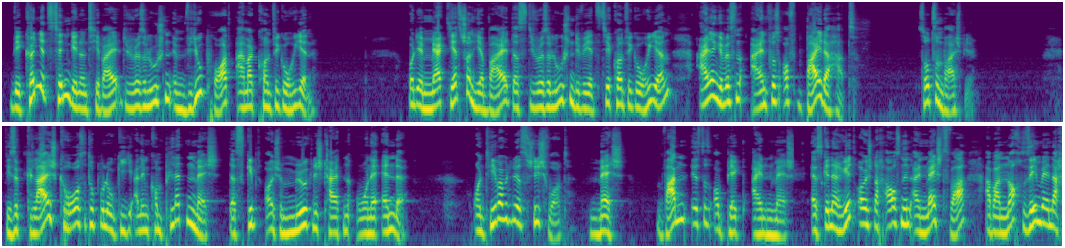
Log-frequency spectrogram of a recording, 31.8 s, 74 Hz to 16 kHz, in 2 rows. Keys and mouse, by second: 3.0-5.6 middle drag, 3.3-5.6 drag, 6.1 click, 6.1 middle click, 6.1 right click, 6.6-8.9 drag, 6.6-8.9 middle drag, 6.6-8.9 right drag.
